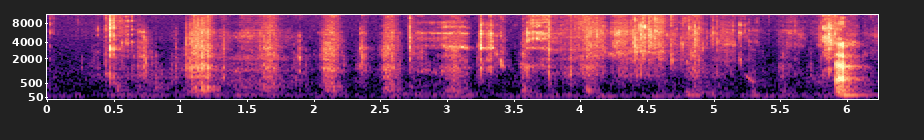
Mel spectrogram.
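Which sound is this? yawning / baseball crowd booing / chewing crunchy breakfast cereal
chewing crunchy breakfast cereal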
